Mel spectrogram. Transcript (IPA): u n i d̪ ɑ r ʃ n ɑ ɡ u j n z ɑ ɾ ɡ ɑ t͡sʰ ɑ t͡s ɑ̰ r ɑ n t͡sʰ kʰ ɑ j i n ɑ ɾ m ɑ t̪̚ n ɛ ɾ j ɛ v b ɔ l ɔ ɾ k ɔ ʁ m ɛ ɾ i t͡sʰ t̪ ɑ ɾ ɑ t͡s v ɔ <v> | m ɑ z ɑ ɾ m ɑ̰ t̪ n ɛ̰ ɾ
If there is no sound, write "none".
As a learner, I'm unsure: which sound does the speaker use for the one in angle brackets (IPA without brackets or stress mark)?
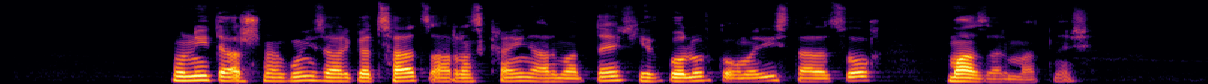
ʁ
